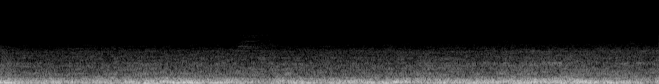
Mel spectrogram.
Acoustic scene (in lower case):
car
